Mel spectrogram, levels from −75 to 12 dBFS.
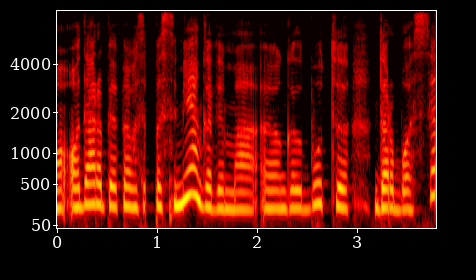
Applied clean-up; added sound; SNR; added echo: none; none; none; none.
